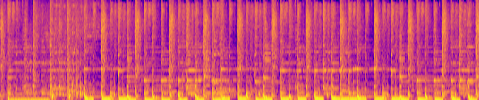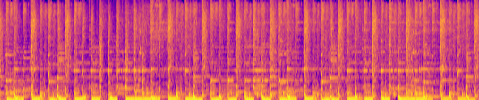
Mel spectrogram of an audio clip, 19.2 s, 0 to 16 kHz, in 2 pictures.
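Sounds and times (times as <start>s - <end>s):
drum and bass ringtone: 0.0s - 19.1s.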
